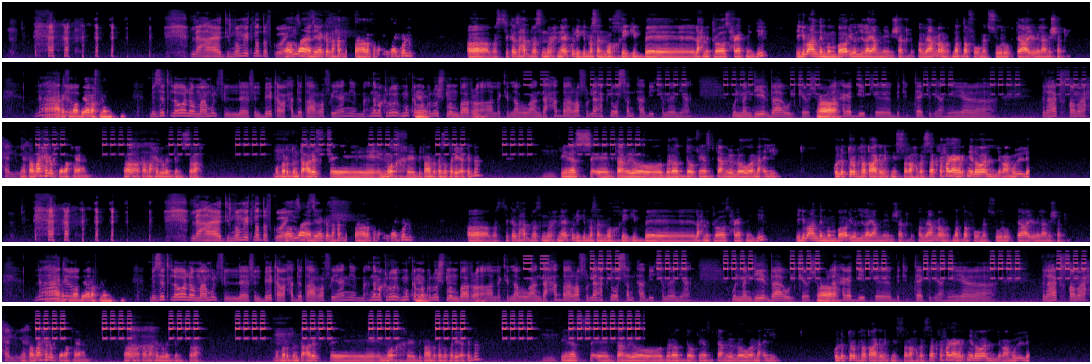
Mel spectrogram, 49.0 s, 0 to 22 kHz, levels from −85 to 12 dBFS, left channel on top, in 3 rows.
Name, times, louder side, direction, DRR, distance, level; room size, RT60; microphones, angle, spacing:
voice 1, 0.5-1.7 2.4-4.8 16.3-16.5 16.8-17.7 18.5-31.6 31.9-33.1 34.5-35.0 36.7-37.0 40.7-41.0, right 2 dB, 15° right, 3.0 m, -34 dB
voice 2, 4.2-6.2 7.0-11.5 11.9-16.0 16.9-18.0 22.5-22.7 23.4-23.5 28.5-28.9 32.9-33.9 34.5-35.6 36.7-39.8 41.0-44.3 45.1-48.1, left 7 dB, 60° left, 0.4 m, -21 dB
sound 1, 23.6-23.7 23.9-24.6 24.9-26.8 27.1-27.9 28.1-29.8 30.1-30.7 31.1-31.7 32.1-33.7 34.0-34.7 35.0-35.7 36.0-36.6 37.1-39.6 39.9-40.7 41.1-42.3, right 11 dB, 55° right, 2.3 m, -28 dB
head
